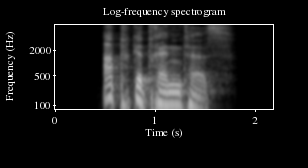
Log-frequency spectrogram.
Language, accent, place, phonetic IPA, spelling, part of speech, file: German, Germany, Berlin, [ˈapɡəˌtʁɛntəs], abgetrenntes, adjective, De-abgetrenntes.ogg
- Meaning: strong/mixed nominative/accusative neuter singular of abgetrennt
